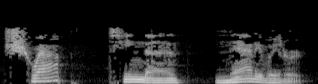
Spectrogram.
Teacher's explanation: 最后以 t 结尾，所以你跟后面的 in 可以形成个连接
